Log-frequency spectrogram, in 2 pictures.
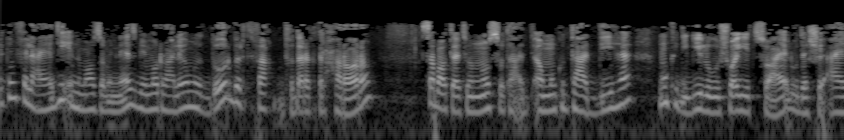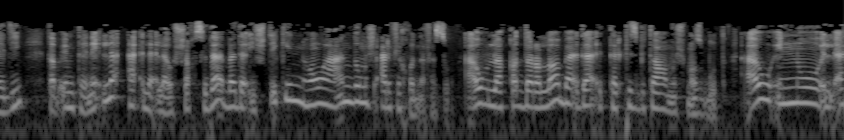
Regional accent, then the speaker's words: Egypt; ودي حاجة جديدة موجودة عندنا في مصر دلوقتي

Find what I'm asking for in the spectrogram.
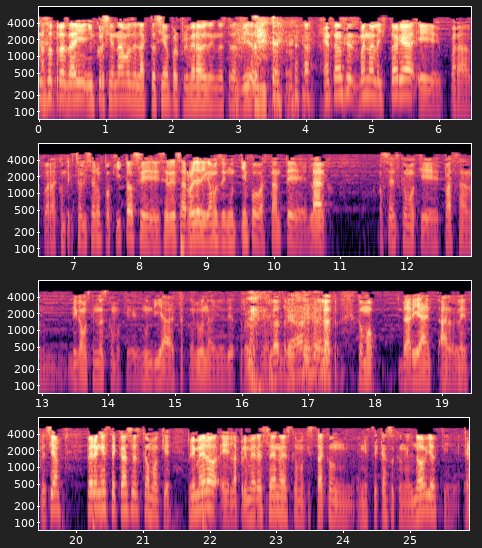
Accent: Cumbayá, Pichincha, Ecuador; nosotros somos del Valle en general, somos de por ahí, yo soy de Cumbayá

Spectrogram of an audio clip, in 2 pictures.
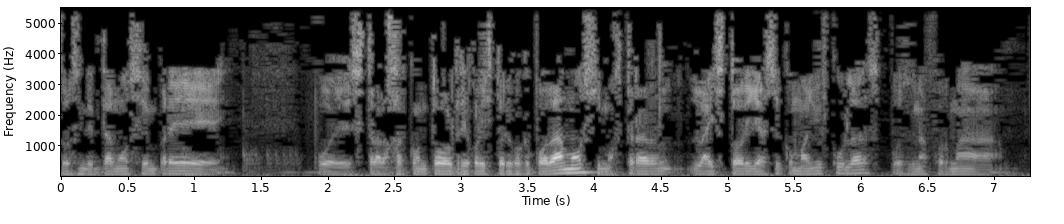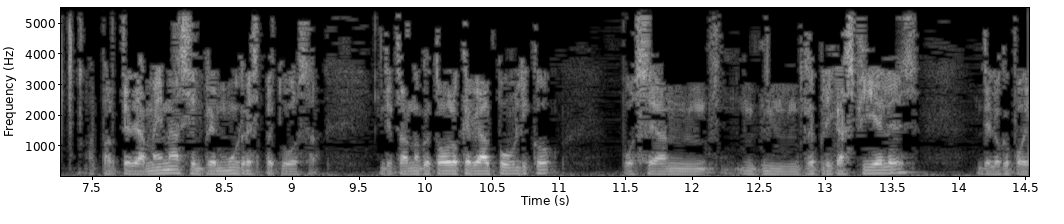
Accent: Spain; Nos preguntaban de dónde éramos y decíamos que de España.

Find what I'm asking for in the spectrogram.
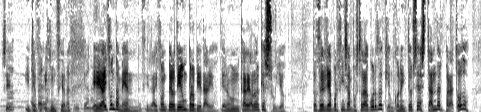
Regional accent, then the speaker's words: Bilbao, Basque Country, Spain; Yo más, que soy de Bilbao.

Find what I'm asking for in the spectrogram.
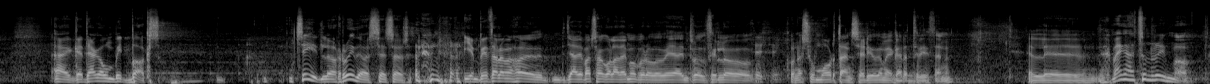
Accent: Extremadura, Spain; Yo, por ejemplo, yo soy extremeño, yo soy de un pueblo de Badajoz.

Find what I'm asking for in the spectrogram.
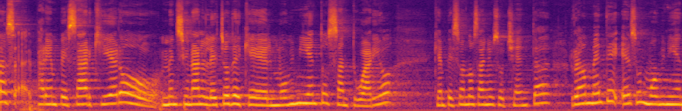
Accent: United States; Spanish is a second language; mi experiencia como gringa es cierta y eso es lo que voy a compartir hoy, ¿ok? Yo nunca he vivido en el mismo lugar por más que 3 años

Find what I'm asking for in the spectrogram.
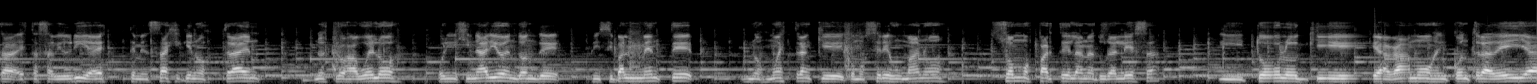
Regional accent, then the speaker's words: Chile; Vengo de Chile.

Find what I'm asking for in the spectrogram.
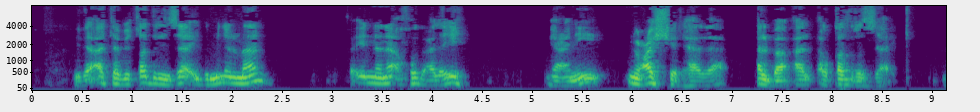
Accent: Ha'il Province, Saudi Arabia; فيد هذه عندنا في حائل

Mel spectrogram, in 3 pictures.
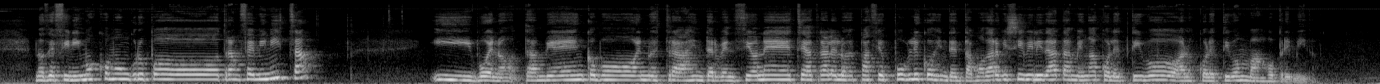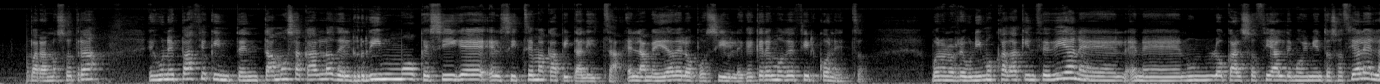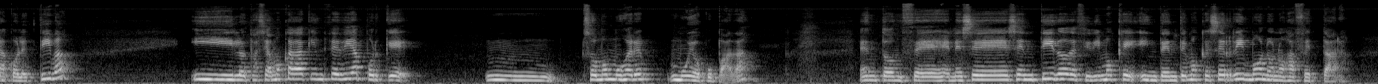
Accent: Puerto Real, Andalusia, Spain; born there; now in Granada, Spain; fue en Puerto Real, en Cádiz, en mi pueblo natal. Allí realizamos un laboratorio, pero no pudimos dar continuidad a la grupa ya que yo resido en Granada.

